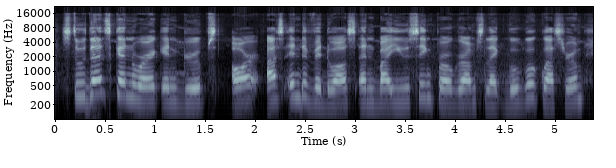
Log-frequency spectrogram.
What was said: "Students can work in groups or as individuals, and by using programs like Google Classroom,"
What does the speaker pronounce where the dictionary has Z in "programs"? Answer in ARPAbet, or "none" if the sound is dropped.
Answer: S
